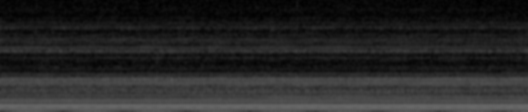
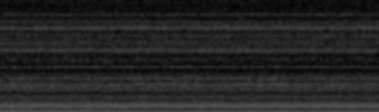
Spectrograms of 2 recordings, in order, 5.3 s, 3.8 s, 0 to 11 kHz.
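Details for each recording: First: Werther Sil-Air 15D silent airbrush compressor, refrigerator-type oil pump with 4-litre tank: steady low hum and even whine, then at about 90 psi cut-out a sharp muffled bang and fading hiss. Air-release burst at shut-off, now through an epoxy-sealed suppressor tube, no longer high-pitched. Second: Werther Sil-Air 15D silent airbrush compressor with a fridge-style pump: a quiet, smooth, steady hum, far quieter than piston pumps. It runs normally.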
